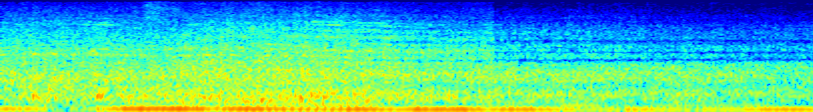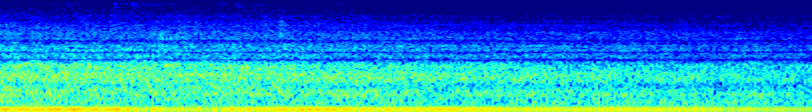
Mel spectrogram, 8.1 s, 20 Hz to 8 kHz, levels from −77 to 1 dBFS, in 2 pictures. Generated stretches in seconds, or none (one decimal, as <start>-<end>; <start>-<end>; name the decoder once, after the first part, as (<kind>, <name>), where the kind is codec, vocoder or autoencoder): none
